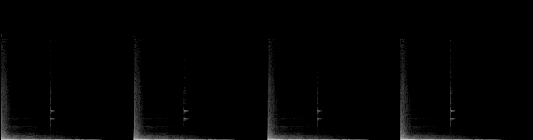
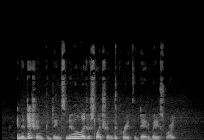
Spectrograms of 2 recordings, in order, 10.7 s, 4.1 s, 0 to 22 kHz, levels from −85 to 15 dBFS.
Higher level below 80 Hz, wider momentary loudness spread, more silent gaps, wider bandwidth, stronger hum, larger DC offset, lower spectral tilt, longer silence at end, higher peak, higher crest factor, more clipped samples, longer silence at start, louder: first, -24 dBFS vs -70 dBFS; first, 25 LU vs 12 LU; first, 2.23-2.66 s, 4.89-5.34 s, 7.57-7.99 s vs none; second, 4.9 kHz vs 15.5 kHz; neither; neither; first, -9 dB/octave vs -4.5 dB/octave; first, 1 s vs 0.6 s; about the same, -2 dBFS vs -2 dBFS; about the same, 16 dB vs 18 dB; neither; second, 0 s vs 0.35 s; second, -21 LUFS vs -18 LUFS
